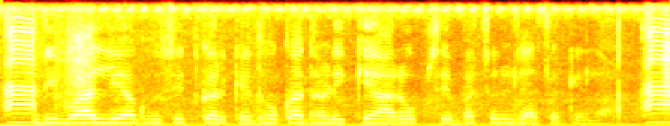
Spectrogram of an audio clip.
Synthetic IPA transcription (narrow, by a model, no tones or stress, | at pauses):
d̪ɪʋaːlːijaɡʱoːsɪt̪kɐɾked̪ʱoːkad̪ʱɐɽikeaːɾoːpsebɐt͡ʃəld͡ʒaːsɐkeːlaː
